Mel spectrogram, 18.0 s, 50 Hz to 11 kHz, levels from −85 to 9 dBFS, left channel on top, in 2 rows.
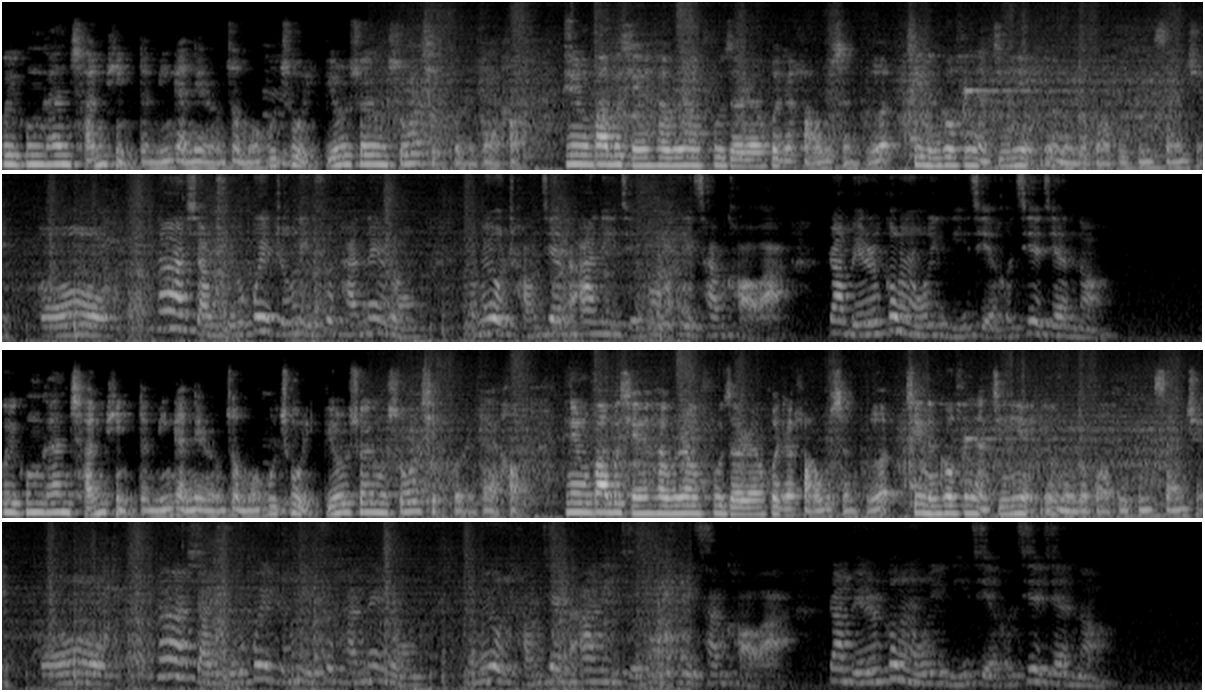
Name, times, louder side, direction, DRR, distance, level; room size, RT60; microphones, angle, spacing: voice 1, 0.0-9.1, right 1 dB, 40° right, 1.2 m, -30 dB
voice 2, 1.9-2.3 4.2-4.6 9.3-17.3, left 4 dB, 50° left, 4.9 m, -38 dB
sound 1, 2.7-14.2, equal, 10° right, 2.3 m, -45 dB
Piano, 7.2-9.0, left 3 dB, 20° left, 4.8 m, -47 dB
15.0 x 9.8 x 2.3 m
head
